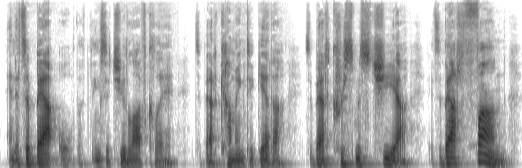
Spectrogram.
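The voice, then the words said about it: Australian accent. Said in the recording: “it's my Australian accent”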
